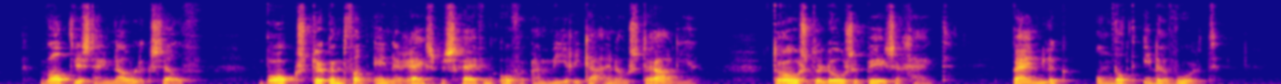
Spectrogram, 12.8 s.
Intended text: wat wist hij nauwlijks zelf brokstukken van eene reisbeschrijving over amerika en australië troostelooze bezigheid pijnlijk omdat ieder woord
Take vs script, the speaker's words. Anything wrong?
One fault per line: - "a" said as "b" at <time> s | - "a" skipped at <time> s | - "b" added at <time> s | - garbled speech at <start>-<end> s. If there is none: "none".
none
